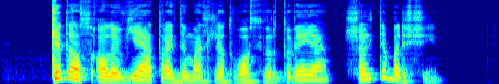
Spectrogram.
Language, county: Lithuanian, Klaipėda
